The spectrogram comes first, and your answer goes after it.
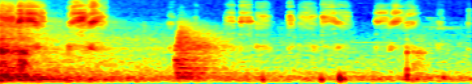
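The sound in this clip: A pen scratches on paper as someone writes the German word 'genießen' by hand. Several short, faint strokes and scrapes follow one another with soft pauses between them.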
